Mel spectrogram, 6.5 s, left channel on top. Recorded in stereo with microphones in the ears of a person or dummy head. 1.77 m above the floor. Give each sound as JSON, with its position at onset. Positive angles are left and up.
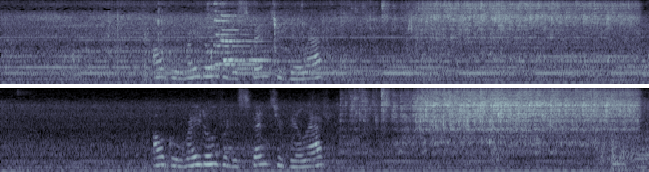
{"t": 1.5, "sound": "a woman speaking", "side_deg": 40, "distance_m": 0.9}
{"t": 3.4, "sound": "a running tap", "side_deg": -30, "distance_m": 0.9}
